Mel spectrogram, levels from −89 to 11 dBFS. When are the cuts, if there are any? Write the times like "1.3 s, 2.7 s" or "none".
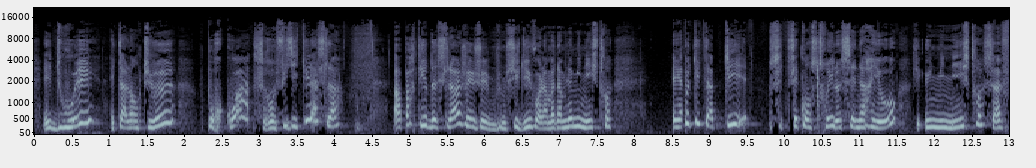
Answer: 4.8 s, 8.6 s, 10.7 s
